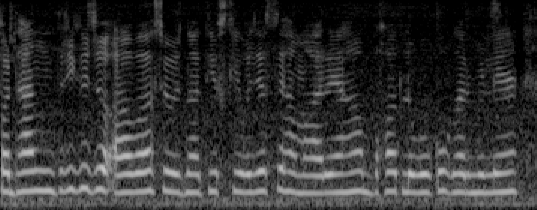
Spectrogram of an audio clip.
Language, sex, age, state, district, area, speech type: Urdu, female, 18-30, Uttar Pradesh, Shahjahanpur, urban, spontaneous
